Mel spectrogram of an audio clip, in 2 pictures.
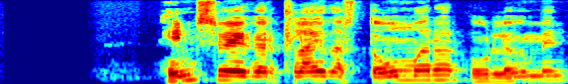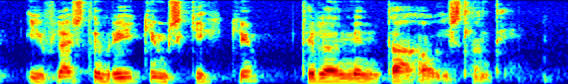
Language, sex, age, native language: Icelandic, male, 40-49, Icelandic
